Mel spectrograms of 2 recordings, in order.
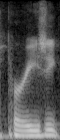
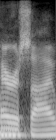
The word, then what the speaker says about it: Parisi: Maybe they'll pronounce Parisi correct this year. Parasite. Parasai was what it was last Parasai.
